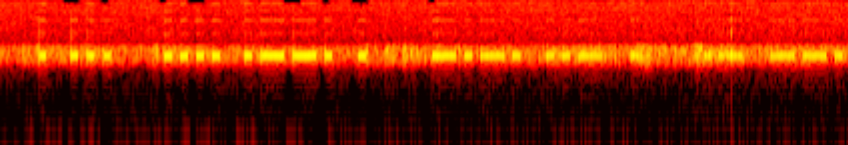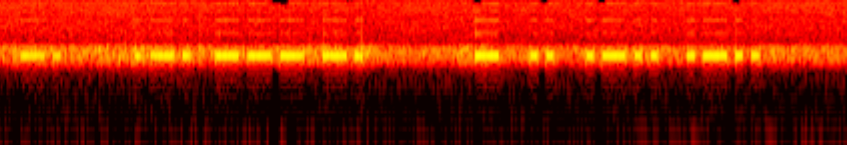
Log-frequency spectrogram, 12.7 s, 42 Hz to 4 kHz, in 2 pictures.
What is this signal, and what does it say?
Morse code, heard as a keyed tone, about 20 wpm, 690 Hz, with radio noise. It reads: ES HPE CUE AGN RON TILL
